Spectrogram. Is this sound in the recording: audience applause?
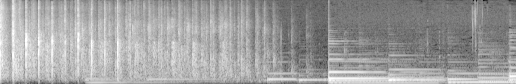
yes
